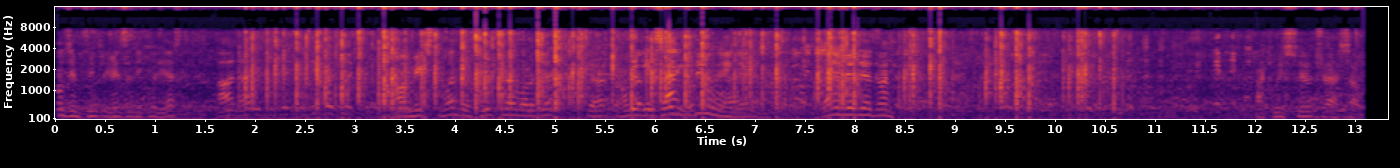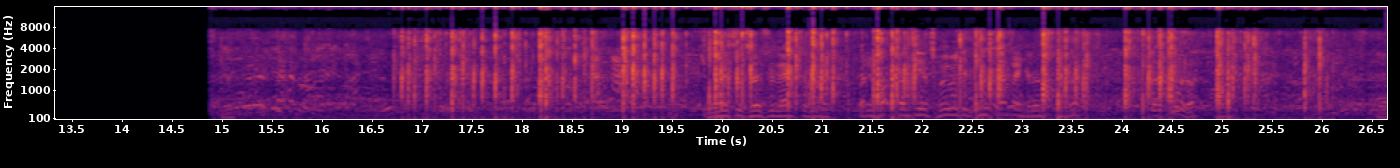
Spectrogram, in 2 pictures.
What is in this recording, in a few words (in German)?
schnalzen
